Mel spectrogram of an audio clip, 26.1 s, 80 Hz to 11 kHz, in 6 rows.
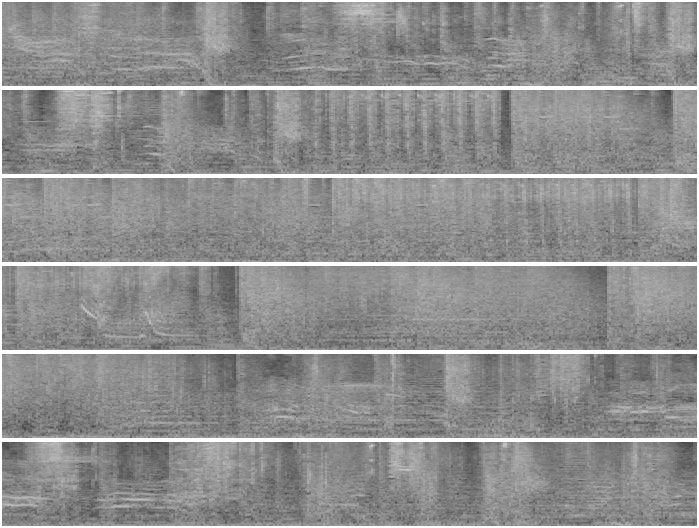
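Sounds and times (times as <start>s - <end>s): background film music: 0.0s - 26.0s
machine-gun fire: 6.2s - 13.6s
explosions: 14.5s - 18.4s.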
